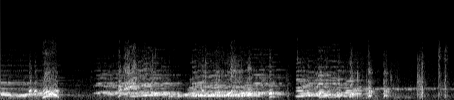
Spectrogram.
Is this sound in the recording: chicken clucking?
yes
